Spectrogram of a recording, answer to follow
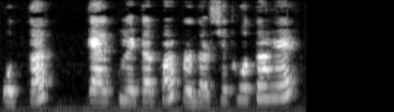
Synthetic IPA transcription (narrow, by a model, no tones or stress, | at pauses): ʊt̪ːəɾ | kɛːlkʊleːʈəɾpɐɾpɾɐd̪əɾʃɪt̪ɦoːt̪aɦɛː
